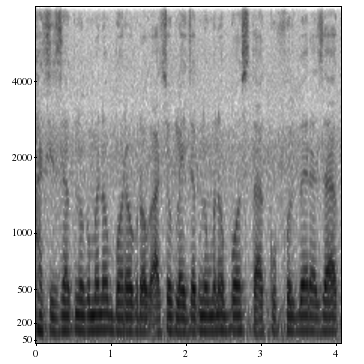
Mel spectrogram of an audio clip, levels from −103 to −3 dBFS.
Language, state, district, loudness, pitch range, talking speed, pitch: Kokborok, Tripura, West Tripura, -13 LUFS, 125-135 Hz, 190 wpm, 130 Hz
